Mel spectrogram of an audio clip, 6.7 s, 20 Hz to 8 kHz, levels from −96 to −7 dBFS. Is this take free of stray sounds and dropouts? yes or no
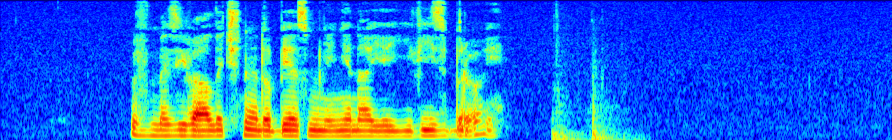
no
